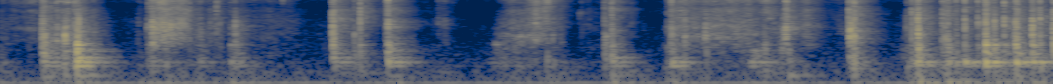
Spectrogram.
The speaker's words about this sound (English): And I'll add a little bit from this deck, and we will just shuffle these cards.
